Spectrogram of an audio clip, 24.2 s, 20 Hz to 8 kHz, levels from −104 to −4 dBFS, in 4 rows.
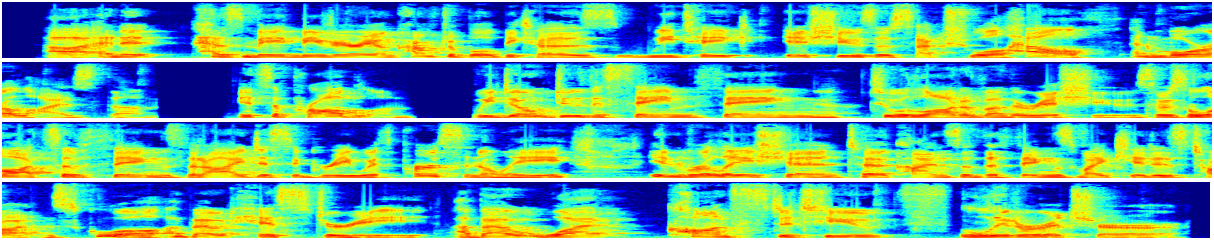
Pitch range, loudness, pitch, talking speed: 150-185 Hz, -17 LUFS, 165 Hz, 150 wpm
